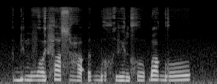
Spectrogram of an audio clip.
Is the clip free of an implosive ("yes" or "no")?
no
